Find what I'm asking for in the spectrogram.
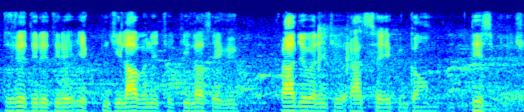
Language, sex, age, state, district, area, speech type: Maithili, male, 60+, Bihar, Purnia, urban, spontaneous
